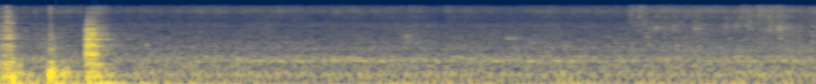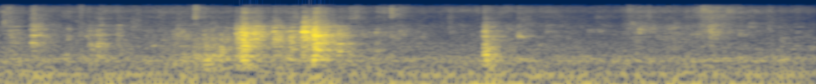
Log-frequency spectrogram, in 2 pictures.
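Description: Ceramic bowls and dishes clatter in a home kitchen while chili is being prepared, with a sharp knock early on and a louder burst of clinking near the middle, plus scattered softer clinks and a faint tap-water wash in the background.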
